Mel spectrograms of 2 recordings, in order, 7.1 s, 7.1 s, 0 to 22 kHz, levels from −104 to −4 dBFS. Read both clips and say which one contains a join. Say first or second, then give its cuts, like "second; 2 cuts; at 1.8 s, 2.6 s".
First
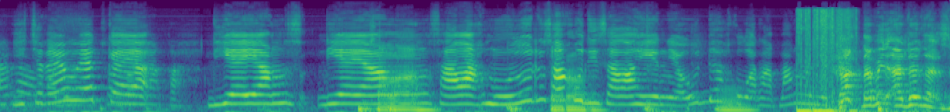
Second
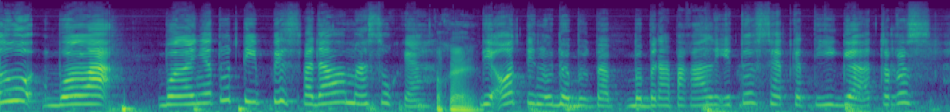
first; 1 cut; at 6.2 s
